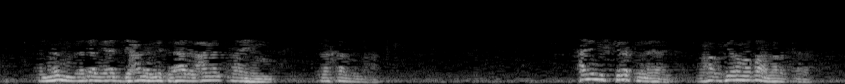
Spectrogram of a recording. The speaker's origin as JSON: {"language": "Arabic", "country": "Turkey", "second_language": "Arabic", "said": "وما كان عندنا في تركيا ما نعتد به أو نفتخر به،"}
